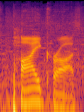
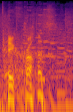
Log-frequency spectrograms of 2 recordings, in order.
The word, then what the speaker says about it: Picross: Pie cross. Yeah, that's how you pronounce it, not Picross.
